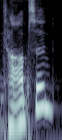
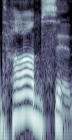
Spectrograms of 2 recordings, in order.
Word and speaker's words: Thompson: it without a pig you're just saying thompson like it's thomas well that's just how i say it top top skip silent p okay whatever okay so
